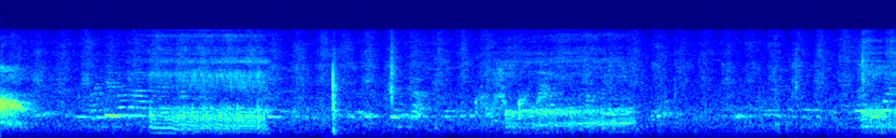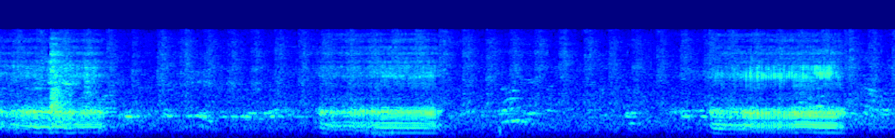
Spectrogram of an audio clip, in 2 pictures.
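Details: Older man asleep after lunch, snoring loudly with rough, rattling snores on each breath in, about five cycles, quiet room.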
